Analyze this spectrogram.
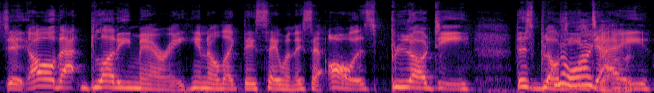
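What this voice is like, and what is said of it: Good put-on British accent. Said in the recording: “Unless he was British ... it's just a fun accent to do ... you're very good at it”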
